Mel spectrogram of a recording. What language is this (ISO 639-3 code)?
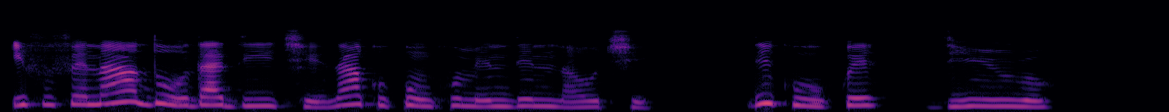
ibo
